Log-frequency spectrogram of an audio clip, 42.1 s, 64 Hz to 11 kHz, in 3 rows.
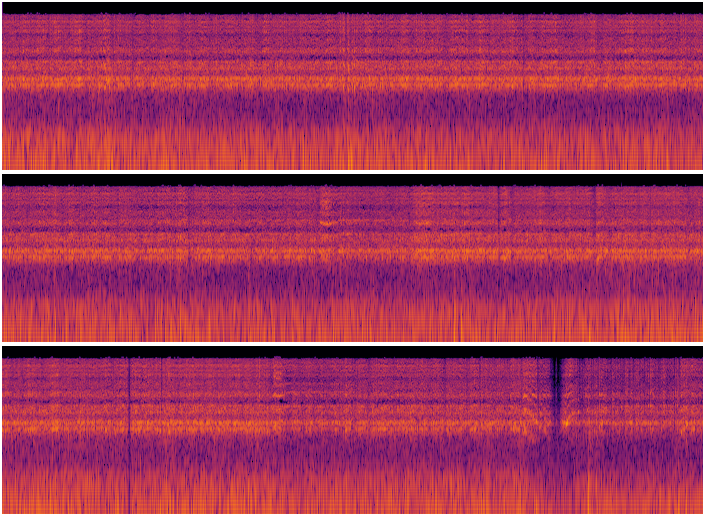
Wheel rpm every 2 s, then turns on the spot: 230, 230, 230, 230, 230, 230, 230, 230, 240, 230, 230, 230, 230, 230, 230, 230, 230, 230, 230, 140, 230.
none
